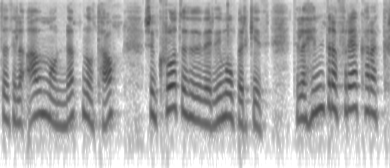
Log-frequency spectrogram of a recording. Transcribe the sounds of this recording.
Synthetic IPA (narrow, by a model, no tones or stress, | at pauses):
t̪at̪ʰɪlaðʔavmawnnœpnɔt̪ʰawhn̥sɛmkʰɾɔːt̪ʏɦœvðʏvɛːɾɪðimoːwpɛɾ̥cɪθt̪ʰɪlaðɦɪnt̪ɾafɾɛːkʰaɾakʰ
